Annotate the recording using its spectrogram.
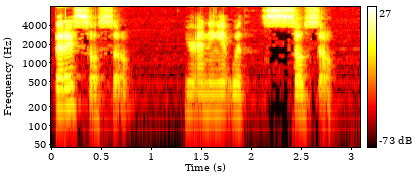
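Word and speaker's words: perezoso: atletico comico divertido intelligente the letter z in spanish is pronounced basically like the letter s so this word is pronounced peresoso you're ending it with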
